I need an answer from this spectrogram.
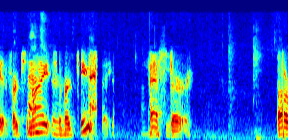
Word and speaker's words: Pastor: Hester.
